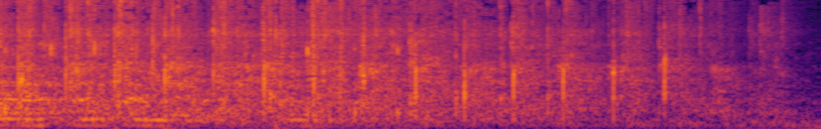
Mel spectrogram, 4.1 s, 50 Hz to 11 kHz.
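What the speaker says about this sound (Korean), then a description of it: "지난 40년 동안 함께 하신 하나님의 은혜에 감사하는 그런 영광의 박수를 모두 하나님께 올려드리도록 하겠습니다" A church congregation at a 40th-anniversary Sunday morning service in Daejeon applauds in a dense, even roar that gradually thins into scattered individual claps.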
